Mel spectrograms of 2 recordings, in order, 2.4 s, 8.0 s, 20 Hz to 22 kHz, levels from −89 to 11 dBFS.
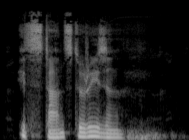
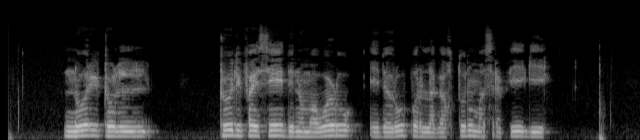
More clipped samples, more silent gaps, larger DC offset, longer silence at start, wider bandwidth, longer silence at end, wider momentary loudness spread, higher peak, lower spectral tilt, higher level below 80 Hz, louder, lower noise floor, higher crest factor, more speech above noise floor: neither; neither; neither; first, 0.25 s vs 0.1 s; first, 16 kHz vs 8.4 kHz; about the same, 0.4 s vs 0.45 s; first, 19 LU vs 13 LU; about the same, -4 dBFS vs -6 dBFS; second, -5 dB/octave vs -7.5 dB/octave; about the same, -52 dBFS vs -54 dBFS; about the same, -23 LUFS vs -23 LUFS; second, -49 dBFS vs -67 dBFS; about the same, 20 dB vs 18 dB; second, 26 dB vs 45 dB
